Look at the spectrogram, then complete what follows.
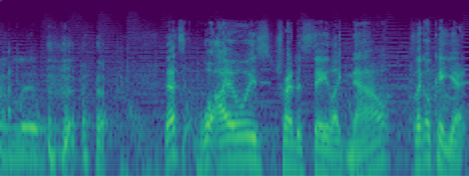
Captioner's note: laugh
